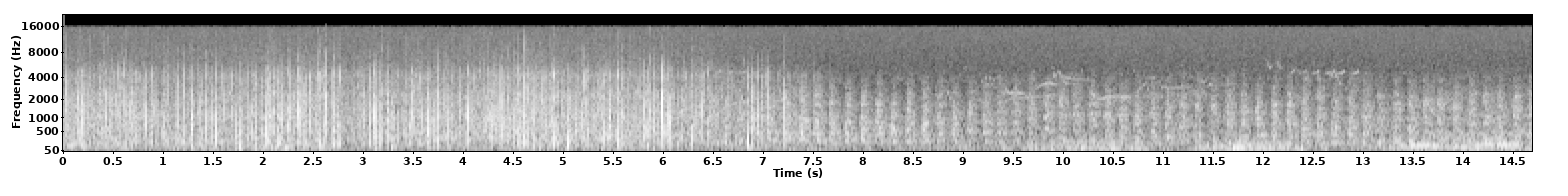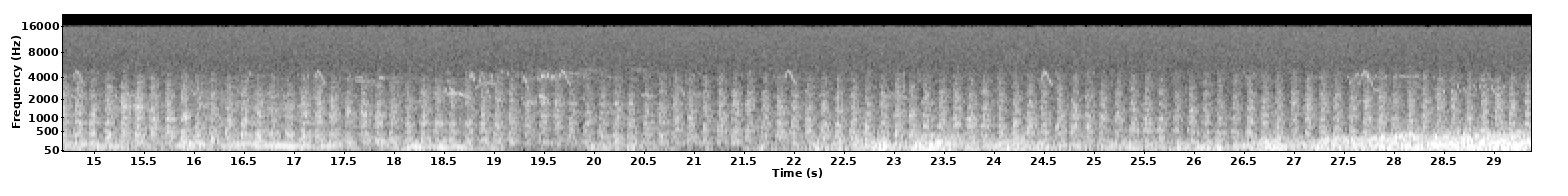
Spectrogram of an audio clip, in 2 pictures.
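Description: Steady rain falling, a dense hiss that stops suddenly about seven seconds in. After it comes a much quieter outdoor background with irregular low rumbles that grow louder near the end.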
